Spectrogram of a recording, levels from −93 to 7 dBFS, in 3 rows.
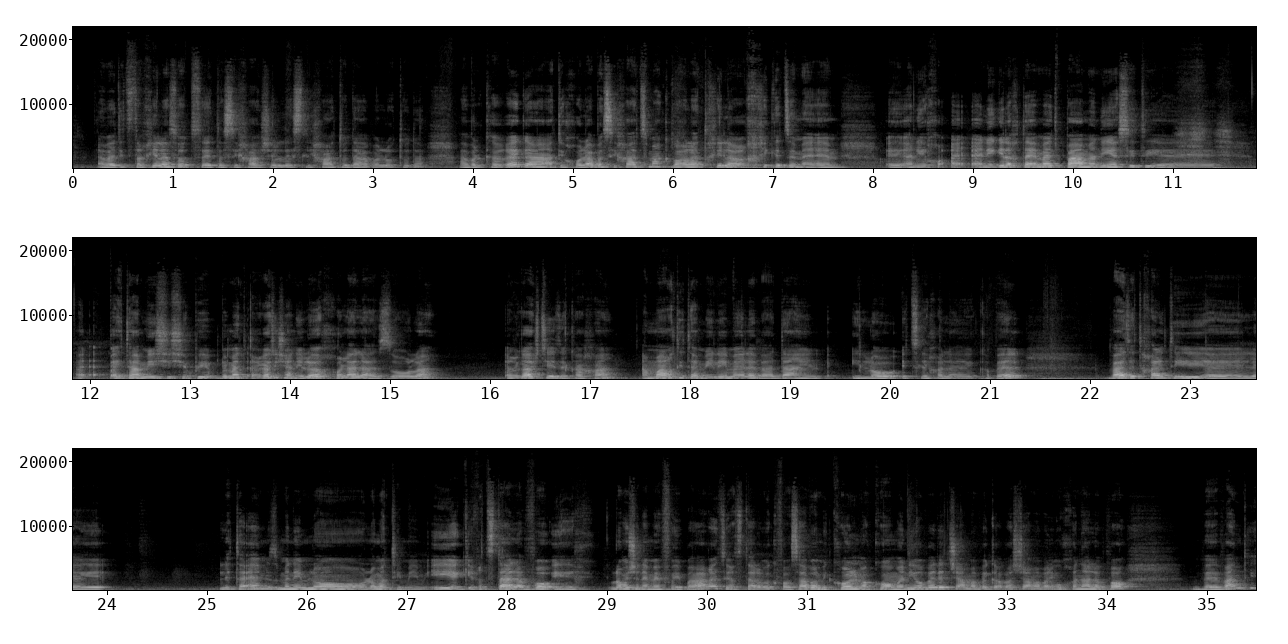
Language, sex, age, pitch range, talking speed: Hebrew, female, 20-39, 165-215 Hz, 150 wpm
